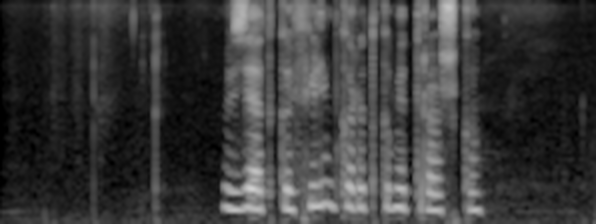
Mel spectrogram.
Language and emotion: Russian, neutral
